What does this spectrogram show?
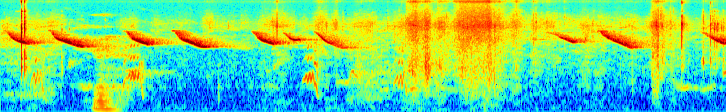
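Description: A bird calling a short, falling chirp over and over, two or three times a second, with a short break around the middle; a brief human voice is heard about a second in.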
